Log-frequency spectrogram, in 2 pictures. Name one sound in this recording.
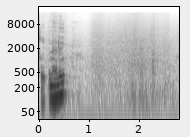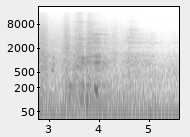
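A man breathes heavily, close by.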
